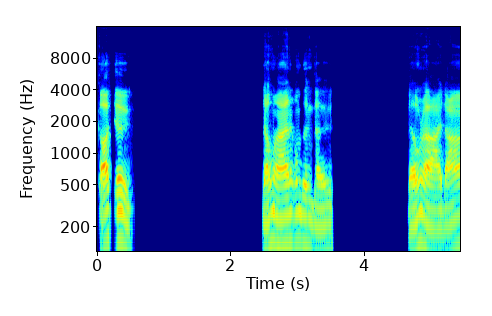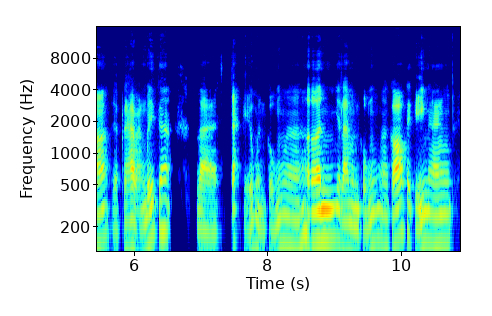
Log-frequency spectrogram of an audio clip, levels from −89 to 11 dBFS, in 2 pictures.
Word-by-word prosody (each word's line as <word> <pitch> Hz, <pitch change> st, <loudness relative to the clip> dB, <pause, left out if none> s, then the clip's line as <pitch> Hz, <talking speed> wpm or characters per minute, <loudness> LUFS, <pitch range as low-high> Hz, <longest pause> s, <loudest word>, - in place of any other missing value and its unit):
Có -, -, +8 dB
chứ. 140 Hz, -6 st, +4 dB, 2.0 s
Đúng -, -, +2 dB
rồi, 120 Hz, +1 st, +6 dB
nó 130 Hz, -, -2 dB
cũng 135 Hz, 0 st, -4 dB
tương 120 Hz, -3 st, -2 dB
tự. 100 Hz, +1 st, -2 dB, 1.1 s
Đúng -, -, +2 dB
rồi, 95 Hz, -1 st, +4 dB
đó, -, -, +2 dB
thật -, -, -15 dB
ra 115 Hz, +2 st, +1 dB
bạn 95 Hz, +1 st, -8 dB
biết 160 Hz, +9 st, -4 dB
á, 180 Hz, 0 st, -2 dB, 0.4 s
là 90 Hz, -3 st, -4 dB, 0.2 s
chắc, -, -, -3 dB
kiểu, -, -, -10 dB
mình 90 Hz, -, -11 dB
cũng, 115 Hz, +8 st, -11 dB
ơ, 120 Hz, -2 st, -8 dB, 0.2 s
hên, 145 Hz, +1 st, +4 dB
với 150 Hz, -, -5 dB
lại 110 Hz, -, 0 dB
mình 105 Hz, -3 st, -7 dB
cũng, 135 Hz, +11 st, -9 dB
a, 130 Hz, -, -9 dB
có 145 Hz, +6 st, +4 dB
cái 165 Hz, -, -7 dB
kỹ -, -, -2 dB
năng, 130 Hz, -1 st, -5 dB
125 Hz, 175 wpm, -26 LUFS, 105-140 Hz, 2.0 s, Có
